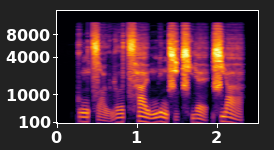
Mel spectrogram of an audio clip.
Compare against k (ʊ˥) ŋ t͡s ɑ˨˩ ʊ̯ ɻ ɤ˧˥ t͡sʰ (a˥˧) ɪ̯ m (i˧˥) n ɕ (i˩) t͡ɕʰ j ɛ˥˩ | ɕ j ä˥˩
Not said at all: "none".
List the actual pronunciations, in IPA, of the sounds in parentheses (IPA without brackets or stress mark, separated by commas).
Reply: ʊ˥, a˥˧, i˥˩, i˩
